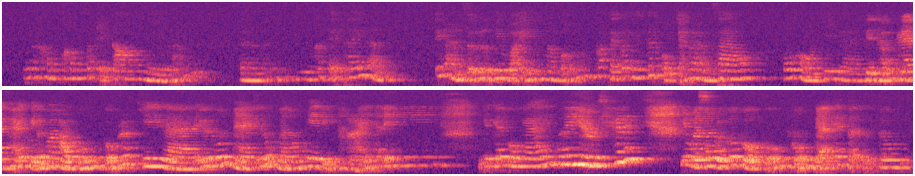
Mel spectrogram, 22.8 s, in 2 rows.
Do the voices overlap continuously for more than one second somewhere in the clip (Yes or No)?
Yes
